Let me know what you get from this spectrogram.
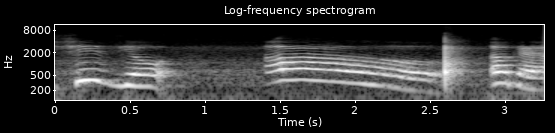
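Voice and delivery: shocked outburst. Real, not acted. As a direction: catch yourself mid-sentence in shock. Learning he brought his ex.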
